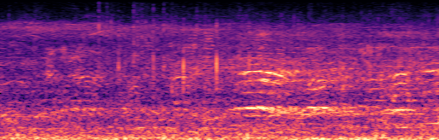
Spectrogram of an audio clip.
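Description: Voices over a steady low background noise, with a louder, higher voice calling out from about two seconds in.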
